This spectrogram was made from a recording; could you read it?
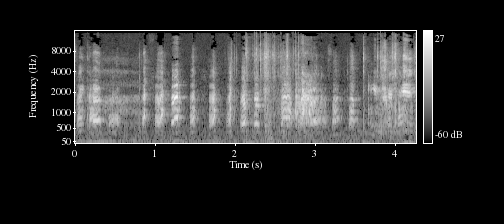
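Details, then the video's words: Pet rainbow lorikeet chattering and laughing, dense harsh squeaky syllables in quick succession, with a woman's voice speaking softly afterward. "the rainbow lorikeet chatting"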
